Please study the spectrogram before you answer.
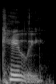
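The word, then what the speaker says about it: céilí: pronounce that word but apparently it's Irish and it's pronounced Kaye have you ever been to a contra or a Kaye yeah hope I'm saying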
